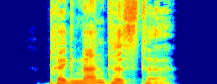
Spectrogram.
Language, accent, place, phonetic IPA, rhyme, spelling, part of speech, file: German, Germany, Berlin, [pʁɛˈɡnantəstə], -antəstə, prägnanteste, adjective, De-prägnanteste.ogg
- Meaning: inflection of prägnant: 1. strong/mixed nominative/accusative feminine singular superlative degree 2. strong nominative/accusative plural superlative degree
